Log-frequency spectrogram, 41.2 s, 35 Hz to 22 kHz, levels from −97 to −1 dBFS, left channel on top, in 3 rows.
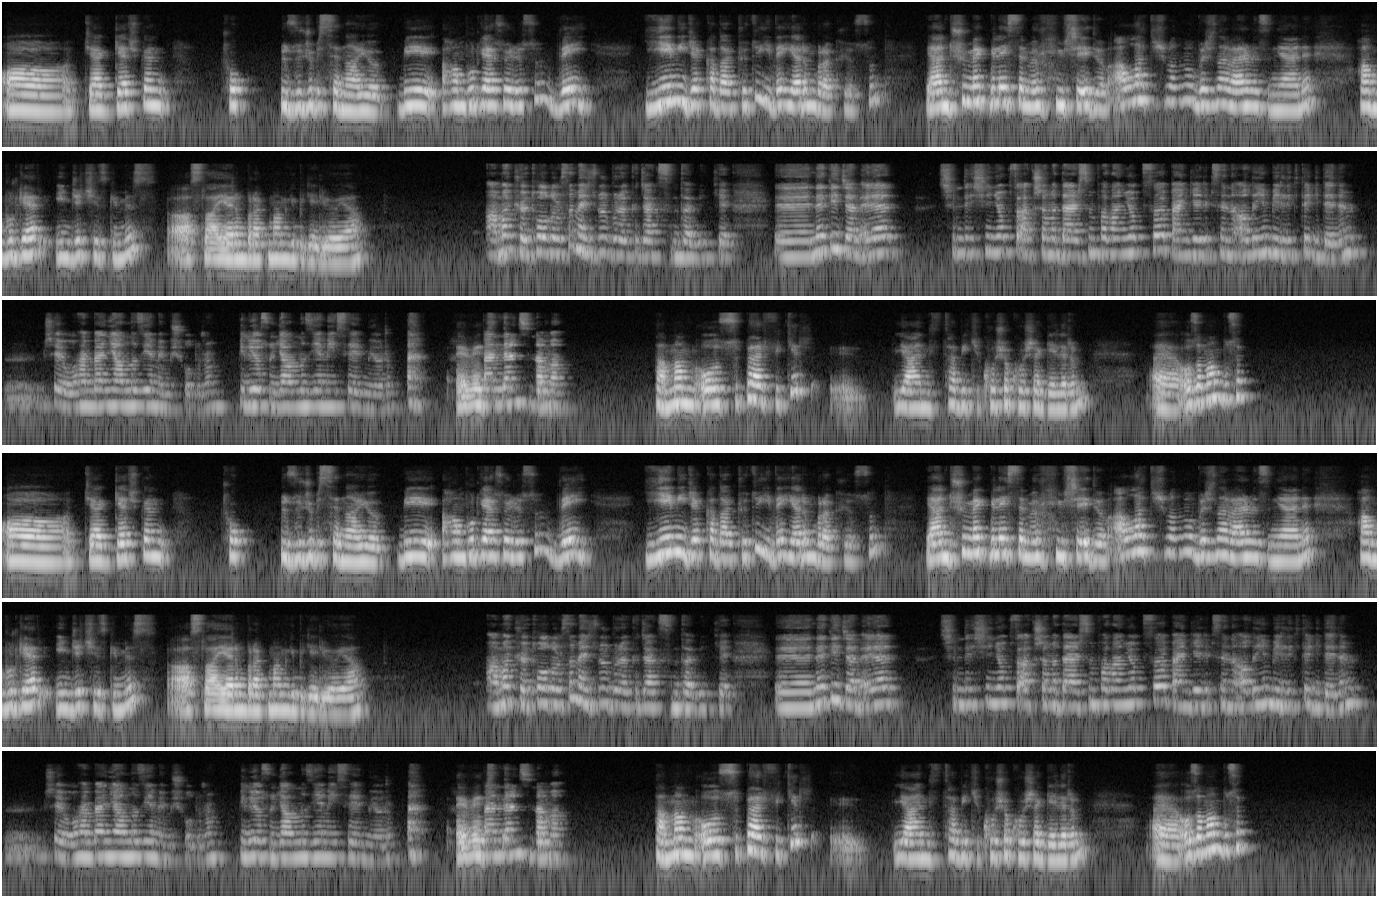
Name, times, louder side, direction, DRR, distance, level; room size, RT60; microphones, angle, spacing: voice 1, 0.0-1.6 2.2-2.4 2.8-5.8 6.4-8.8 9.2-13.2 13.6-15.1 15.4-17.4 32.0-32.3 32.8-33.0 34.0-35.5 35.8-36.0 36.4-38.3 39.0-39.9, equal, 5° right, 0.6 m, -24 dB
voice 2, 18.6-22.7 23.1-31.7 32.3-33.1, equal, 85° left, 1.2 m, -33 dB
3.8 x 2.9 x 2.4 m
head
